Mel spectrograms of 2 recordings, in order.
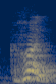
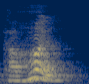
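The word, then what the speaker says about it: כהן: So you would leave off this a and just pronounce that n.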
